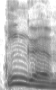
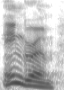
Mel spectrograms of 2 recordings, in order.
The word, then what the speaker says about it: Ingraham: you i guess but i guess it's ingram right ingram anyway either this woman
